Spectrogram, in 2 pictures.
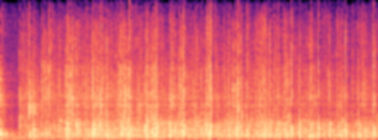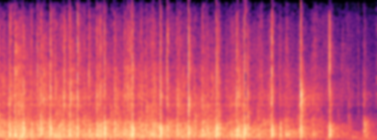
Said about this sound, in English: I want to take a moment to offer them a round of applause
